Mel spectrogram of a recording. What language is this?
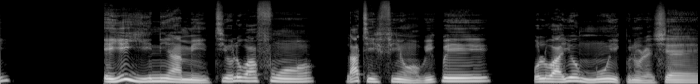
Yoruba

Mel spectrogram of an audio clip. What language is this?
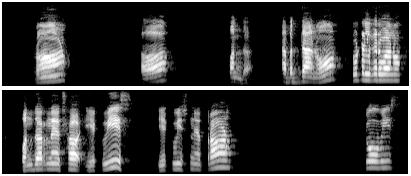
Gujarati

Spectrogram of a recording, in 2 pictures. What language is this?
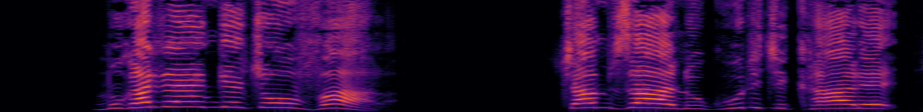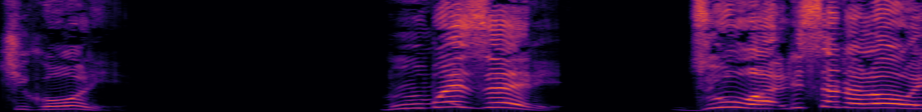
Nyanja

